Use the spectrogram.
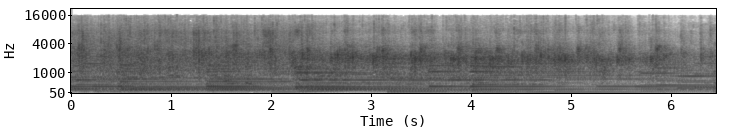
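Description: An audience claps their hands to the Lord in a steady, dense wash of applause over loud, sustained organ or keyboard chords that shift every second or so, with no voices standing out.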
